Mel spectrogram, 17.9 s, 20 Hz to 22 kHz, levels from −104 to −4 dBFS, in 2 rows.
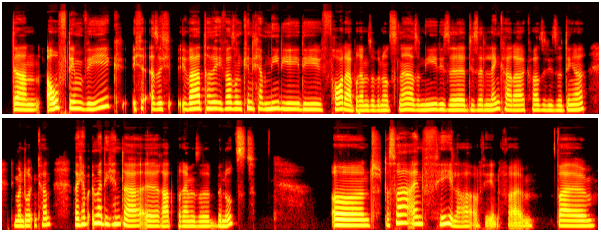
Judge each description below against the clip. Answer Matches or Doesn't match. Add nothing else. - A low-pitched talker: Doesn't match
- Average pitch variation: Matches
